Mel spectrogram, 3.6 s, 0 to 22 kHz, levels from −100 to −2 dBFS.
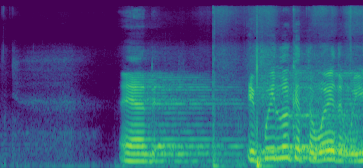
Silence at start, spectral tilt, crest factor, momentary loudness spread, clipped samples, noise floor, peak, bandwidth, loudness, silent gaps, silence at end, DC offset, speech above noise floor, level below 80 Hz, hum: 1.2 s; -5.5 dB/octave; 16 dB; 15 LU; under 0.1%; -59 dBFS; -6 dBFS; 19 kHz; -22 LUFS; none; 0 s; under 0.1%; 38 dB; -42 dBFS; none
